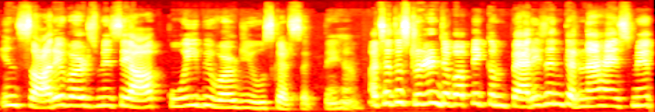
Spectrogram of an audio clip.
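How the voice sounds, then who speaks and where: A woman teaching an IELTS writing lesson. She reads English word lists slowly and deliberately, and she asks her students questions and then answers them herself. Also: sits high. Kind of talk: explanatory lesson mixing Hindi and English.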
